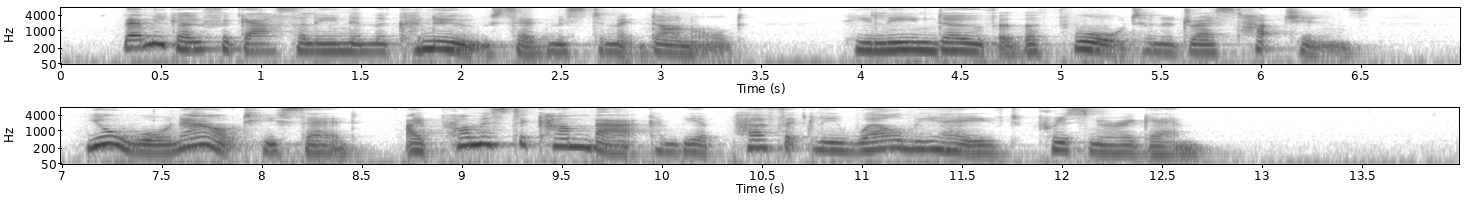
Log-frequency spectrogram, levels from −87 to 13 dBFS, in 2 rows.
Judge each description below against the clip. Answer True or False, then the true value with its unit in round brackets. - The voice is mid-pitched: True (155 Hz)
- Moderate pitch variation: True (4.7 semitones)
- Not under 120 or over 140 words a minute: False (160 wpm)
